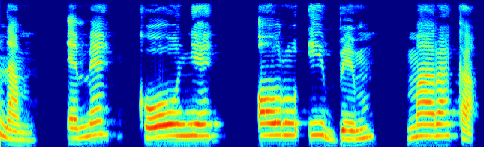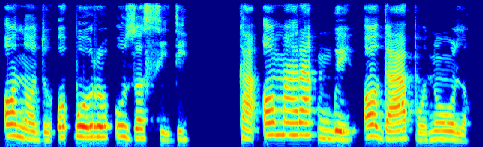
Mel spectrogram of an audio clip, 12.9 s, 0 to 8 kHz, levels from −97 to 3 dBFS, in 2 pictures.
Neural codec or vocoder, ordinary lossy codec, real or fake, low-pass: none; none; real; 7.2 kHz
